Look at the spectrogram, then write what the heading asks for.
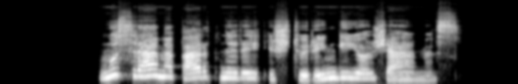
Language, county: Lithuanian, Kaunas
